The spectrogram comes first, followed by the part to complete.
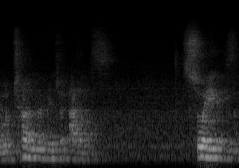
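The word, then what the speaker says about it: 岁: Soy is the pronunciation of this character.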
